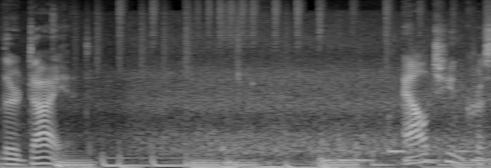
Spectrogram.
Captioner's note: wings flapping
